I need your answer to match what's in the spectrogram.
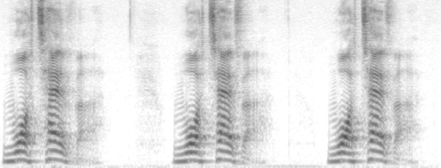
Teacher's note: And then that will really affect the overall flow of the word. Okay, so make sure that you're pronouncing that V sound at the beginning of the next syllable, but that next syllable is unstressed, so your V sound isn't loud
